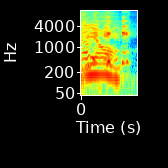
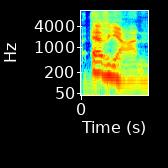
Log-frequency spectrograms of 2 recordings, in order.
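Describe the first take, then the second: First: The name starts with an 'ah' vowel, Avion. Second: The name starts with an 'eh' vowel, Evian. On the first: This is how it was said in the past. "pronouncing it with my French accent" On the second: This is how people say it now. "Evian, they're calling it now"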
